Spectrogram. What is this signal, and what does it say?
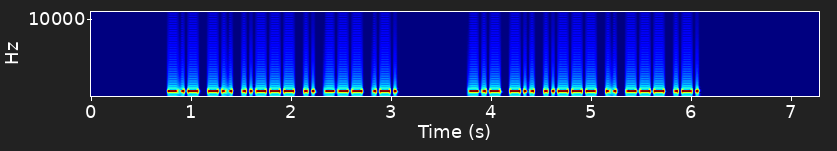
Morse code, heard as a keyed tone, about 36 wpm, 700 Hz. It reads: KD2IOR KD2IOR
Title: USA Call Signs - 6 Characters - Repeated 2x - 35wpm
